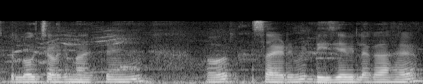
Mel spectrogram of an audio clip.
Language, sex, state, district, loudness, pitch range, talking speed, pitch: Hindi, male, Bihar, Jamui, -14 LUFS, 110-120 Hz, 170 wpm, 115 Hz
